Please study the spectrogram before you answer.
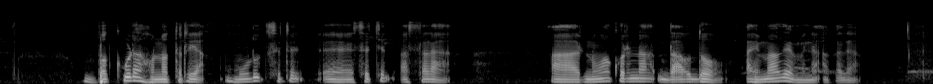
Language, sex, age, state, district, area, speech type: Santali, male, 18-30, West Bengal, Bankura, rural, spontaneous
